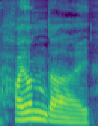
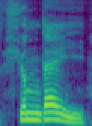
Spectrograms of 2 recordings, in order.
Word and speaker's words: Hyundai: It's an accessory for a Hyundai, or I believe the correct pronunciation is Hyundai, electric vehicle, specifically the Ioniq 5.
